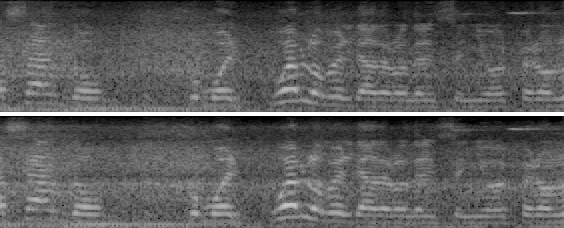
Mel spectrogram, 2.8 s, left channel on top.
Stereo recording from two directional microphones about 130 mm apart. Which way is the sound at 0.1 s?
35° left (ahead or behind).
